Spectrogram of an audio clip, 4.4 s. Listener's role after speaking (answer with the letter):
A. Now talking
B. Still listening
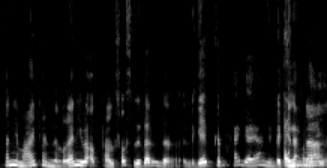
B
